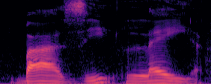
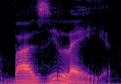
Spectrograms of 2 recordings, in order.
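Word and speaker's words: βασιλεία: com som de s base Léia que nós temos o lambda com som de L né Aqui nós temos o Epson e ota e o alfa base Léia e a próxima imagem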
